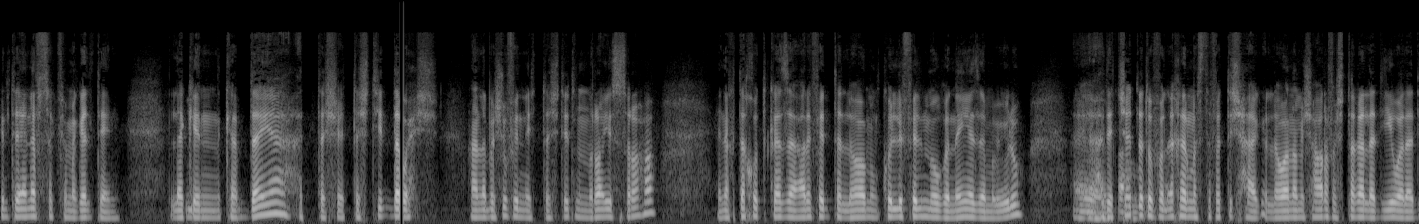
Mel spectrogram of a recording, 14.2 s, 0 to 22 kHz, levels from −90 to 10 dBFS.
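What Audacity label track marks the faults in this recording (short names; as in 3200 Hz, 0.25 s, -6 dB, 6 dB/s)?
3.990000	4.030000	gap 40 ms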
